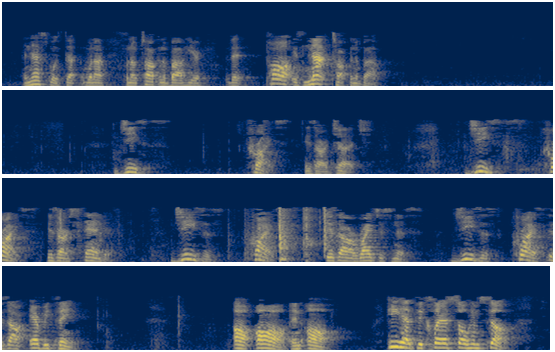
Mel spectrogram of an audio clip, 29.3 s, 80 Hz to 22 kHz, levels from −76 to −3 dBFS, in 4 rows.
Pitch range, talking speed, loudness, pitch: 120-180 Hz, 95 wpm, -21 LUFS, 150 Hz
